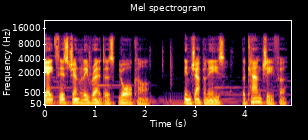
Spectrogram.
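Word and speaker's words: 八日: a duration, the 8th is generally read as yoka. In Japanese, the kanji for 8 is pronounced as hachi in its onyome and ya in its kunyome.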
